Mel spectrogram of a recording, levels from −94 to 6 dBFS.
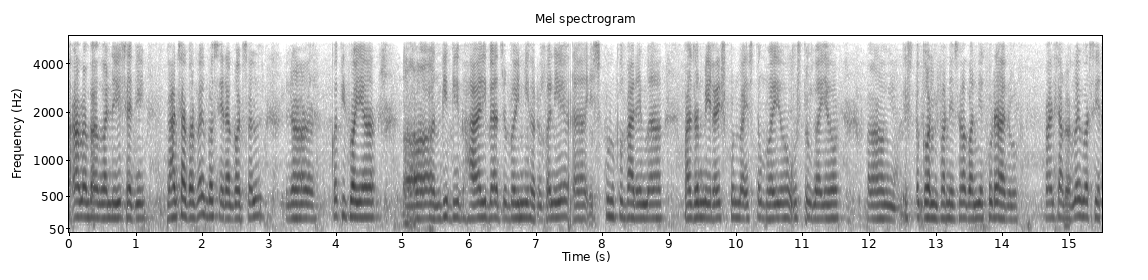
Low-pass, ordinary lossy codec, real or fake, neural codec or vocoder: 5.4 kHz; none; fake; codec, 24 kHz, 1.5 kbps, HILCodec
